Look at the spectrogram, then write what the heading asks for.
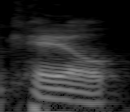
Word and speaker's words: Kyle: you know you know david lynch calls kyle mclaughlin kale because um dino de laurentiis couldn't pronounce his name oh that's funny so when they were making dude you know it's called kale and so now lynch calls him kale i should call you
